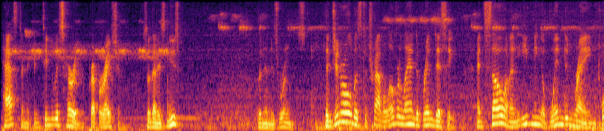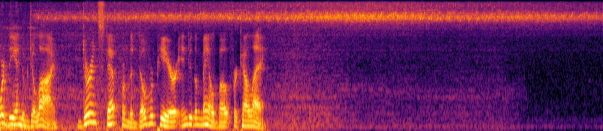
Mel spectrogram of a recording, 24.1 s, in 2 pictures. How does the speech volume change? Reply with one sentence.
The loudness of the speech stays about the same.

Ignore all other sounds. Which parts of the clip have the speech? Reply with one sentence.
You can hear the speech from 0.0 to 3.6 s and from 5.2 to 17.4 s.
